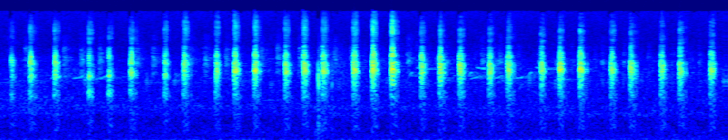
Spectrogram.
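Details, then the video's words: Great blue heron chicks, a brood of four at a Chesapeake Conservancy live cam nest, sing to their mother in loud, rapid clacking bursts repeated several times a second, building in strength midway. "Four Singing Great Blue Heron Chicks!"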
